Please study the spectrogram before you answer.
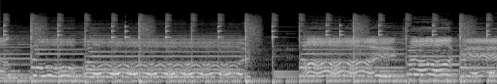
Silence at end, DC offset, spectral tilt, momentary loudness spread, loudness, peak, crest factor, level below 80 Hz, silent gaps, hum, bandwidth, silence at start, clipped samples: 0 s; under 0.1%; -4 dB/octave; 5 LU; -16 LUFS; 0 dBFS; 16 dB; -38 dBFS; none; none; 12 kHz; 0 s; under 0.1%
